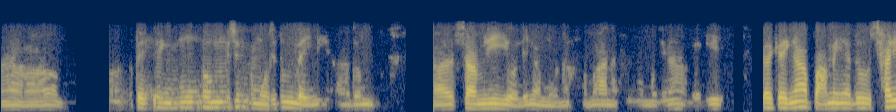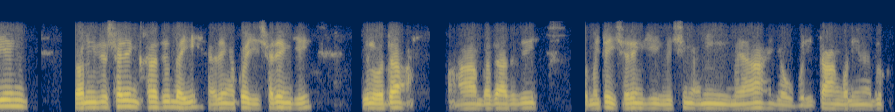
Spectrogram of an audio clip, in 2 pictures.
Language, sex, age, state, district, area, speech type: Manipuri, male, 60+, Manipur, Thoubal, rural, conversation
